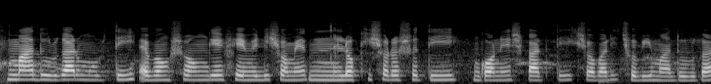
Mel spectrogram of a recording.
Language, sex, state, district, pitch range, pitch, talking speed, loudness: Bengali, female, West Bengal, Jhargram, 200-215 Hz, 210 Hz, 145 wpm, -20 LUFS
